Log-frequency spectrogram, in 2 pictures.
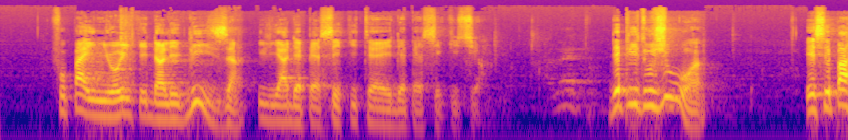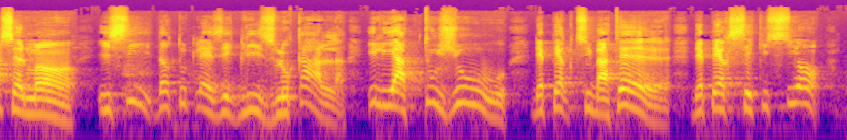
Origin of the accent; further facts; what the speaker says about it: Haiti; Moi, je suis haïtien. Ce qui se passe aujourd'hui chez moi, c'est difficile.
